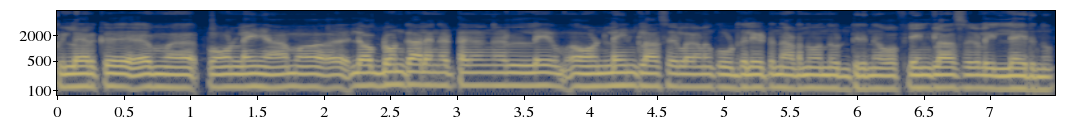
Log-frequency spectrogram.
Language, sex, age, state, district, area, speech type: Malayalam, male, 30-45, Kerala, Wayanad, rural, spontaneous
